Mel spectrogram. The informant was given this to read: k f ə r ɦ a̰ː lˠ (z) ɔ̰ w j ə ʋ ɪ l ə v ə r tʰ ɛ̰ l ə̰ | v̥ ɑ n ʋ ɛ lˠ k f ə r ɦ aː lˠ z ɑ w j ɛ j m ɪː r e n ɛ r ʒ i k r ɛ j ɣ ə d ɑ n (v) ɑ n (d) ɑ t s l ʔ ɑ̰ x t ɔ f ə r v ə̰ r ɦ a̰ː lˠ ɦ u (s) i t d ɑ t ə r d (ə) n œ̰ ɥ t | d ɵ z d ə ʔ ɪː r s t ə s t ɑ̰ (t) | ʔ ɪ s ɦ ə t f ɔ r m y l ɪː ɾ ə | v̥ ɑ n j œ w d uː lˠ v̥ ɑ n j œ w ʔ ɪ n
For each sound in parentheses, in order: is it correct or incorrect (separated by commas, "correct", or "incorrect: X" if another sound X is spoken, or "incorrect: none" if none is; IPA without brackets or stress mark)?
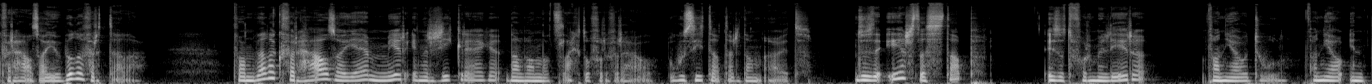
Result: correct, correct, correct, incorrect: z, incorrect: ɑ, incorrect: p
